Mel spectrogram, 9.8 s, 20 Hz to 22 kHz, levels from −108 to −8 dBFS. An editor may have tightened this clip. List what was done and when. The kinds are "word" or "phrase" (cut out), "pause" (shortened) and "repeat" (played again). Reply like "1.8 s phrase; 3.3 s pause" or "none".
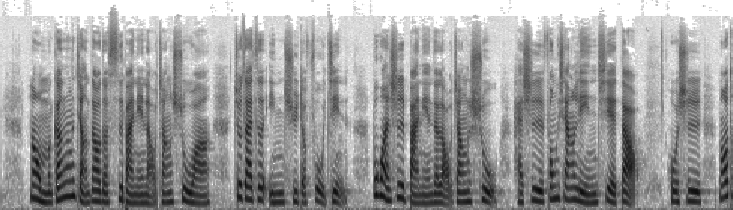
none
